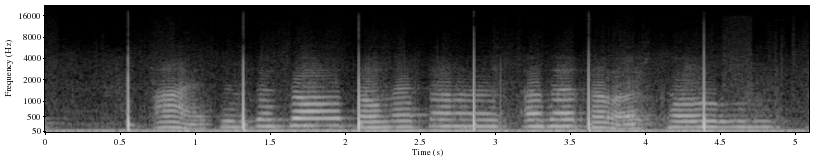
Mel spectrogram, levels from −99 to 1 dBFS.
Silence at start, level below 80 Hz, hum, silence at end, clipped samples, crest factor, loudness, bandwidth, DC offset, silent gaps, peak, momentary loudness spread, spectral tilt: 0 s; -36 dBFS; none; 0 s; under 0.1%; 28 dB; -32 LUFS; 8.6 kHz; under 0.1%; none; -4 dBFS; 6 LU; -8.5 dB/octave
